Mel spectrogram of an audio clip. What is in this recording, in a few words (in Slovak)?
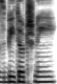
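"zbytočný", Slovak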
